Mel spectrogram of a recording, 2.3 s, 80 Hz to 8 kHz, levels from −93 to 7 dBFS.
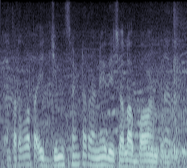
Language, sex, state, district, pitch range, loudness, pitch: Telugu, male, Andhra Pradesh, Annamaya, 110-140 Hz, -16 LUFS, 130 Hz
